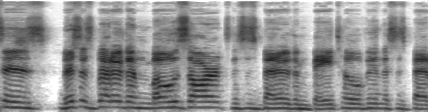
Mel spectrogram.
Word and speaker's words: Mozart: I know it's spelled that way, but it's pronounced Mozart. Where the fuck is the T in Mozart?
